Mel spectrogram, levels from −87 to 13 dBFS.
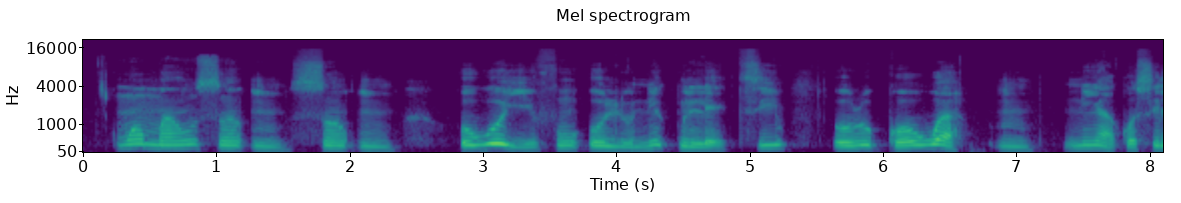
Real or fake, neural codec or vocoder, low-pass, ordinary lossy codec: real; none; 14.4 kHz; Opus, 24 kbps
